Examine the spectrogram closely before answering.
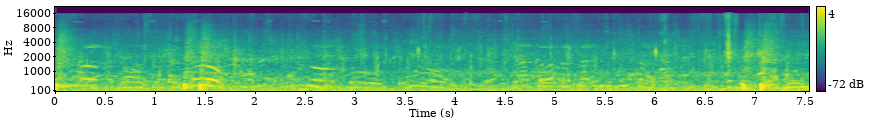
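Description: A crowd of children chatter outdoors as they walk.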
